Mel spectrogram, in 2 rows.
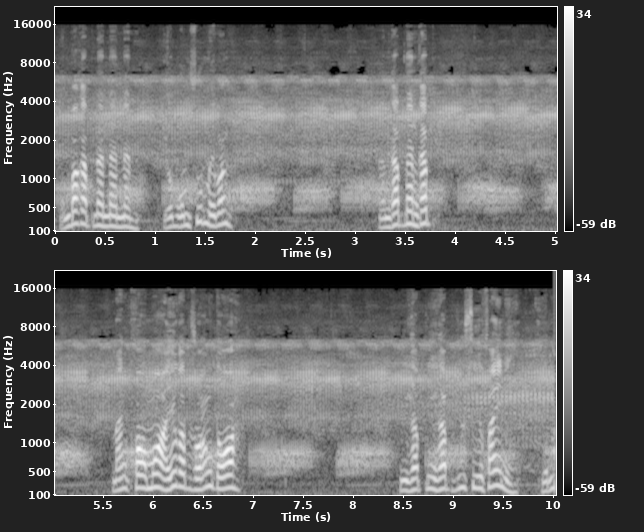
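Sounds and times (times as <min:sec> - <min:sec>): frogs calling in chorus: 0:00.0 - 0:10.0.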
